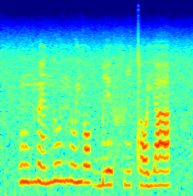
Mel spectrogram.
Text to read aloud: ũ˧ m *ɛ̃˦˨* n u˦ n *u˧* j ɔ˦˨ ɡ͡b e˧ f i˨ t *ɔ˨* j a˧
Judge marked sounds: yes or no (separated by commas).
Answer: no, no, yes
